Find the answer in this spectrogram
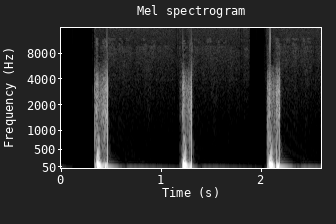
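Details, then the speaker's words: Three soft, muffled, low-pitched thumps as the blood pressure cuff deflates during manual measurement: Korotkoff phase 4, the sound muffling and dropping in pitch and intensity. "la fase 4 va acompañada del clero ensordecimiento del ruido"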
